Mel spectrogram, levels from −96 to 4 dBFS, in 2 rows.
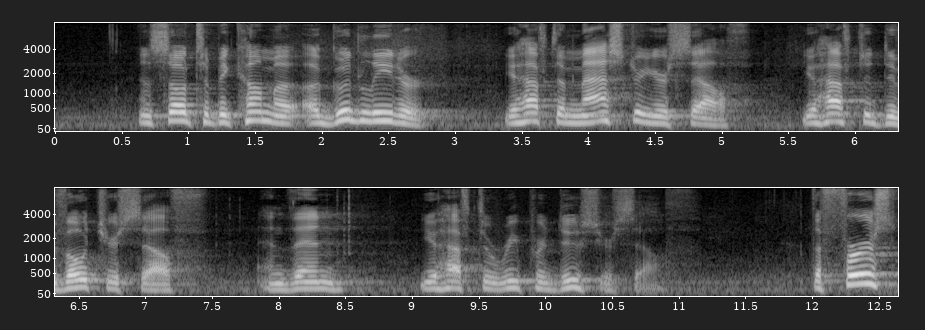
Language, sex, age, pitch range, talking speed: English, male, 60-79, 150-200 Hz, 130 wpm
